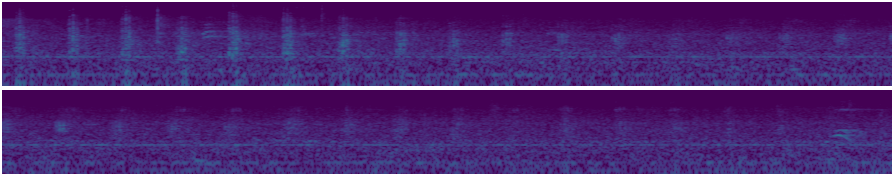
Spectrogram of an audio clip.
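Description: A horse's hooves thud rhythmically on soft dirt in a large echoing hall.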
